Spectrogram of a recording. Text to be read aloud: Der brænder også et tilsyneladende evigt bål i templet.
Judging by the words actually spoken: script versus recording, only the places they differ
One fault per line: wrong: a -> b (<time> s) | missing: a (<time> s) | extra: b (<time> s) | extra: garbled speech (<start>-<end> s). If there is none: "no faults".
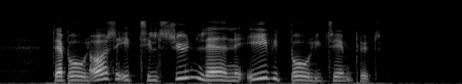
wrong: brænder -> bål (0.6 s)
